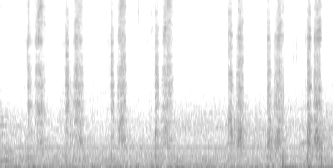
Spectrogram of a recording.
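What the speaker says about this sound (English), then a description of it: "Place them on a cutting board, slice into strips," A knife slices shiitake mushrooms into strips on a cutting board, producing a steady series of soft, rasping cuts in quick bursts, close and quiet, with no voices.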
